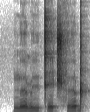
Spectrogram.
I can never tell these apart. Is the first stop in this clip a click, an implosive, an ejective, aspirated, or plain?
ejective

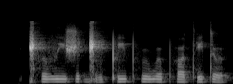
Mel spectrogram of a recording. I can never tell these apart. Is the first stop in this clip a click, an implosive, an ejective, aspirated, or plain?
click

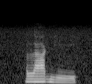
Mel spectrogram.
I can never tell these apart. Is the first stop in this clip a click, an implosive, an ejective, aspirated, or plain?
plain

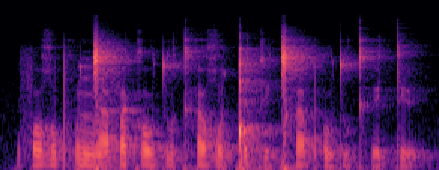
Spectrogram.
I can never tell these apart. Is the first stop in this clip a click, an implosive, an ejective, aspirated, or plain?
aspirated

